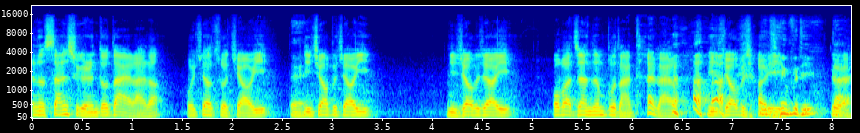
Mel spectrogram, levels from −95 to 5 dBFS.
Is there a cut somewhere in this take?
no; 0 cuts

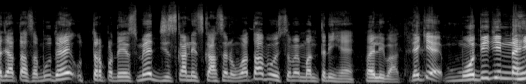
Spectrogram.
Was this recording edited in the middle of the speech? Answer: yes; 1 cut; at 4.0 s

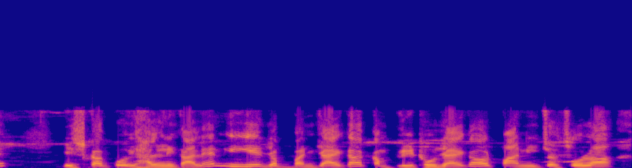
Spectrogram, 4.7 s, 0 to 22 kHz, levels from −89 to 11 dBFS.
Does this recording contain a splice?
no; 0 cuts

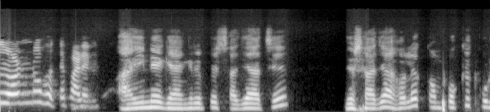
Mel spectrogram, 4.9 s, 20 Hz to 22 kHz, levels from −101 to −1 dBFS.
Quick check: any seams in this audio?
yes; 1 cut; at 1.0 s

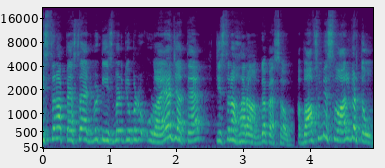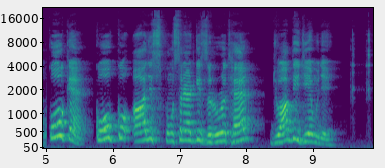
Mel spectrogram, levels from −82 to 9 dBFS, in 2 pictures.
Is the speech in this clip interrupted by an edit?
no; 0 cuts

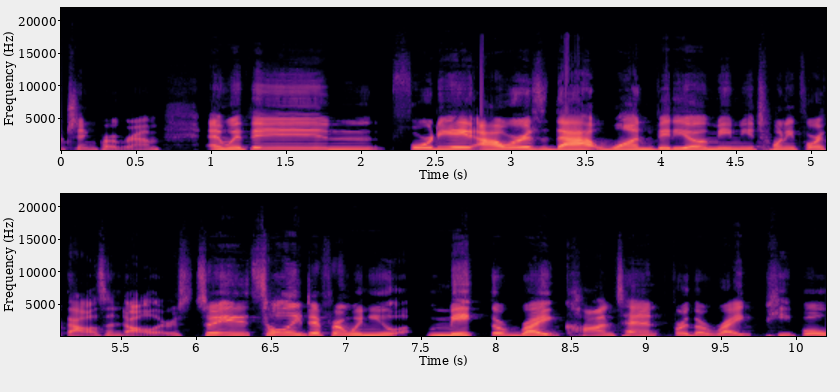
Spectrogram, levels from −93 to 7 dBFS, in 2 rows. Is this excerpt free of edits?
no; 1 cut; at 5.9 s

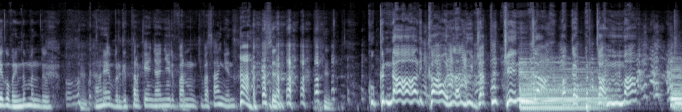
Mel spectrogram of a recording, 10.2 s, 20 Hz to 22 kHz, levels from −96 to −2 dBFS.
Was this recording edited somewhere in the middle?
no; 0 cuts

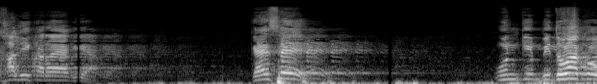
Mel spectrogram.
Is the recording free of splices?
yes; 0 cuts

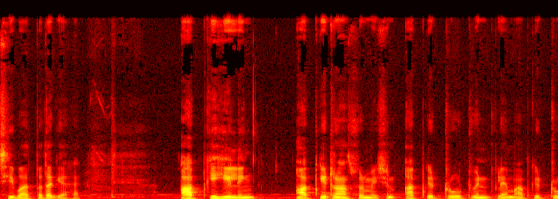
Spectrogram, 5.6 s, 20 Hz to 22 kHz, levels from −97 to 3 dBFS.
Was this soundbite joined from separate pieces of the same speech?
no; 0 cuts

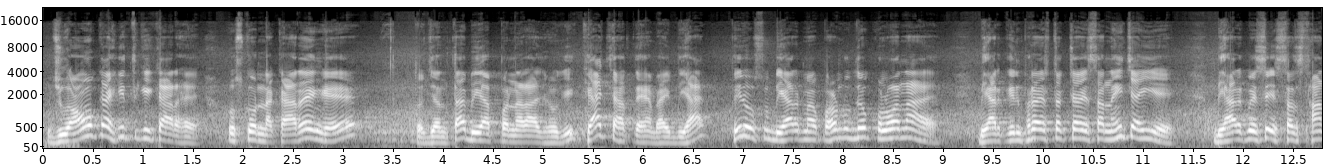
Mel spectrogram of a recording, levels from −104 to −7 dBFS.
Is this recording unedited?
yes; 0 cuts

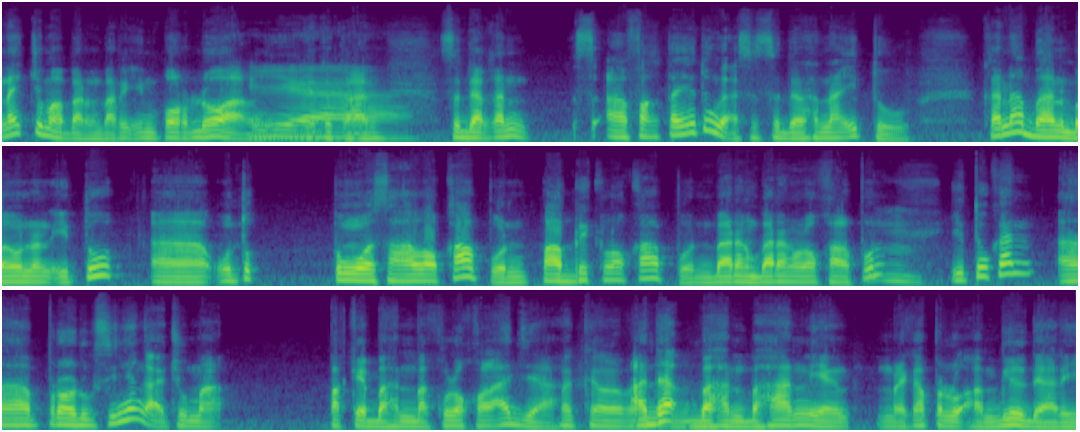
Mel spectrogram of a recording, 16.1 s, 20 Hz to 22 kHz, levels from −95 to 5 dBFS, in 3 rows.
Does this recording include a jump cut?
no; 0 cuts

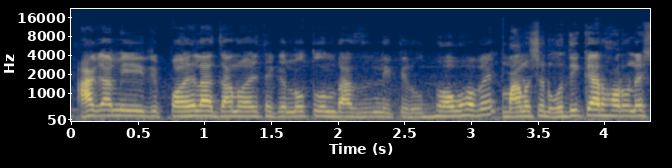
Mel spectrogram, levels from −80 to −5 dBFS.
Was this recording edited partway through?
yes; 1 cut; at 3.2 s

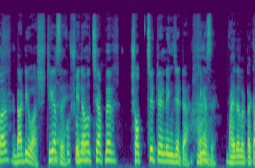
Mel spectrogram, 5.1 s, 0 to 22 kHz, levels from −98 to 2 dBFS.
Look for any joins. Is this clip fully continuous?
yes; 0 cuts

